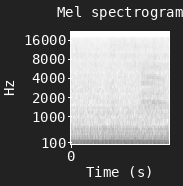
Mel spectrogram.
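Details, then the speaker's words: External aquarium pump on 170 gallon tank, running without sound-deadening box: constant low hum, even unchanging drone; normal running, just loud. "That is the pump making that noise. Don't know if it's coming over the camera or not, but this worried me with the big tank, which is over there."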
